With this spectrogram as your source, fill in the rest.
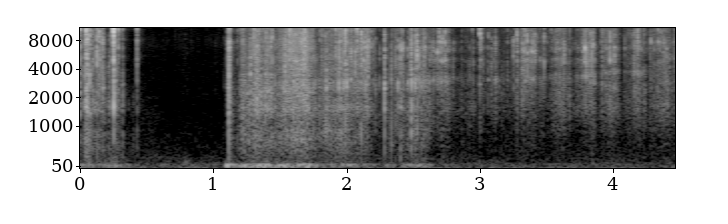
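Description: Hands scoop handfuls of hard, dry Christmas-shaped pasta from a full bowl and let the pieces trickle back down. A few sharp, bright clicks are followed by a brief silence, then a sustained, high rustling and clattering as the pasta pours and shifts.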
